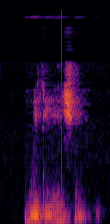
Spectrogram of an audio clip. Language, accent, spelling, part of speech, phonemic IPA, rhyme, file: English, Southern England, mediation, noun, /ˌmiːdiˈeɪʃən/, -eɪʃən, LL-Q1860 (eng)-mediation.wav
- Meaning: 1. Negotiation to resolve differences conducted by an impartial party 2. The act of intervening for the purpose of bringing about a settlement 3. Heritage interpretation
